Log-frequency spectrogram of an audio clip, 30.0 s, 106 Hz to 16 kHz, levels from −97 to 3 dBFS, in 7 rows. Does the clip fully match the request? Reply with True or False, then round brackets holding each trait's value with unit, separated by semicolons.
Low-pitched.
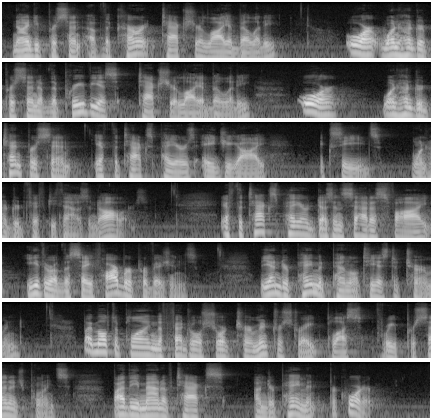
True (110 Hz)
